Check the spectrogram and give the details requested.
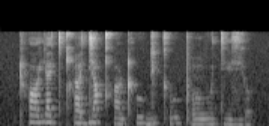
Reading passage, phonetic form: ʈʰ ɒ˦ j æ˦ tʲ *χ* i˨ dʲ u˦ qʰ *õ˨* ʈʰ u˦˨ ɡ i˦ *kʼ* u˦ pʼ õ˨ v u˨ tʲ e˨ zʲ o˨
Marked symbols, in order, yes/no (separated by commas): no, yes, yes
